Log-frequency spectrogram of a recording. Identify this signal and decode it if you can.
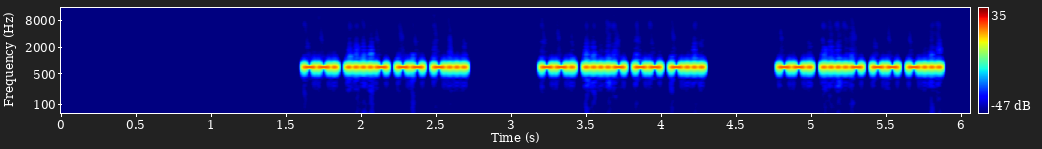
Morse code, heard as a keyed tone, about 51 wpm, 700 Hz. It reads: G4MB G4MB G4MB
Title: DXCC-100 Call Signs - 4 Characters - Repeated 3x - 50wpm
